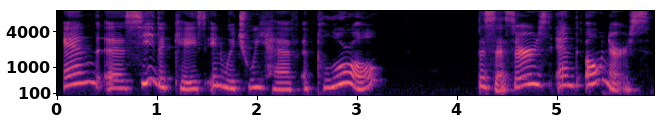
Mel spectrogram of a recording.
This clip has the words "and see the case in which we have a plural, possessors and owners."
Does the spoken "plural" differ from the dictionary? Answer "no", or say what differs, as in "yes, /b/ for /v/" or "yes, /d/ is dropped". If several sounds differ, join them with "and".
no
